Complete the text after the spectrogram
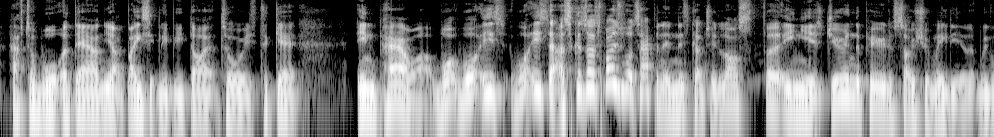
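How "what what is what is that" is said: ordinary talk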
